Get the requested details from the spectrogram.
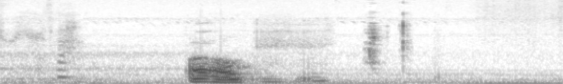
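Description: A young woman hums softly.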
